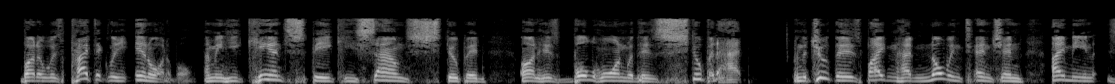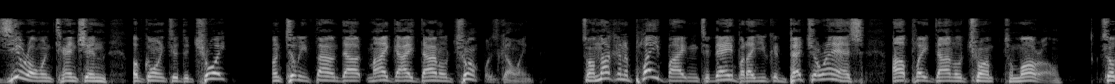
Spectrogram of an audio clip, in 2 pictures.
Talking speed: 180 wpm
